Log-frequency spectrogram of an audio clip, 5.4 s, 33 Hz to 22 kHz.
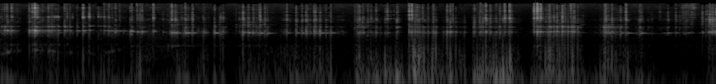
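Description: A medium clear glass mason-style jar with a screw-on rose-pink metal lid, hollow and partly filled with water, is held in both hands and turned, tilted and shaken while fingertips and short nails grip and handle the glass and lid. The water sloshes in low, heavy surges over a dense rattle of small taps and clicks, with a faint steady tone near 2 kHz running underneath. The sloshing swells loudest around the middle and tapers toward the end.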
